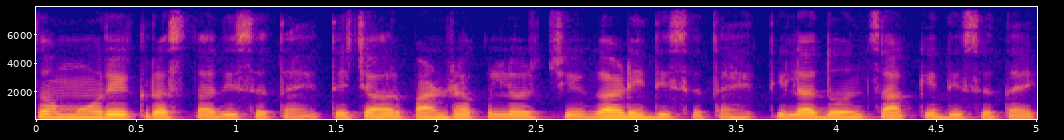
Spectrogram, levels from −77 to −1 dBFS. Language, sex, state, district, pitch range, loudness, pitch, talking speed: Marathi, female, Maharashtra, Solapur, 180-190 Hz, -17 LUFS, 185 Hz, 225 wpm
